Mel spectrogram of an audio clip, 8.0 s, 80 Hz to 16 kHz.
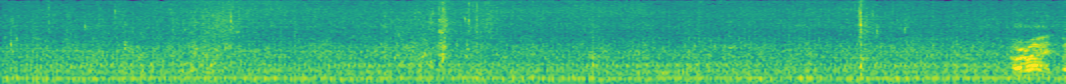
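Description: John Deere 1025R compact tractor's three-cylinder diesel engine idling steadily. A voice comes in near the end.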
